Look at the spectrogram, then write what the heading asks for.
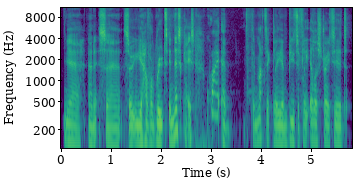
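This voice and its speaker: A man's voice: medium pitch, fairly even intonation, fairly quick, darkish tone, no echo. A man co-hosting a board game podcast, rambling in casual chat with wry jokes and frequent laughs. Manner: chatty, rambling, laughs often, wry joking. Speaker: podcast co-host.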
